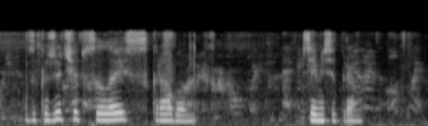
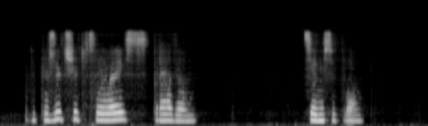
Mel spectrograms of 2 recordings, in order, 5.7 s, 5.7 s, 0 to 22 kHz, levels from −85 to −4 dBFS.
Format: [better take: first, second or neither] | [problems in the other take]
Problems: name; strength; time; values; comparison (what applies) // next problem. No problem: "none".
first | noise reduction (neural mask model DeepFilterNet 3)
